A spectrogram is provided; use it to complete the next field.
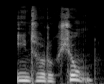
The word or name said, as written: introduktion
